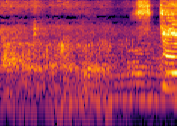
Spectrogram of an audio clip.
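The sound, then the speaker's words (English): A brief, loud burst of several dogs barking and yipping together, overlapping, growing more intense and shrill toward the end. “Call off the dogs!”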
